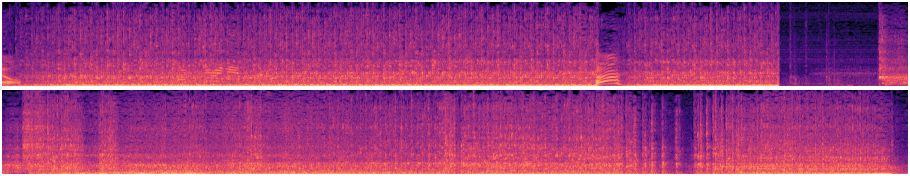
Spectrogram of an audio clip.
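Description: Old Oldsmobile sedan's engine idling steadily, then cutting out about eight seconds in and starting again a second later, running on with revs rising and falling as the car pulls away.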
